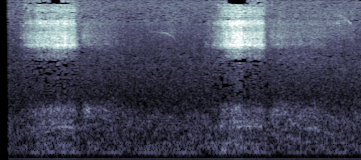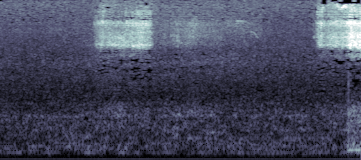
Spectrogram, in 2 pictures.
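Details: French bulldog, a flat-faced breed, snoring during a nap: rhythmic snores with hissy, snorting breaths about every two to two and a half seconds.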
